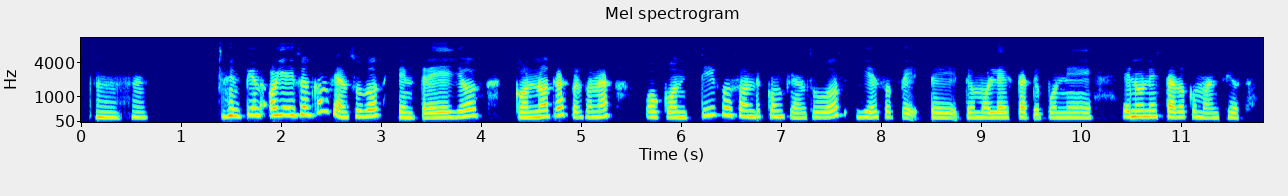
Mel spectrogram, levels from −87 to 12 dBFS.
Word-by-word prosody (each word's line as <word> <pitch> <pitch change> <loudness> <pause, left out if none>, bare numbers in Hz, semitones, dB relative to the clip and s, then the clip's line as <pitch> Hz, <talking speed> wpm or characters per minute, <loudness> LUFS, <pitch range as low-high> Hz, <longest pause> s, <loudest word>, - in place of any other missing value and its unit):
Ujú. 200 0 -3 0.8
Entiendo. 270 +2 +1
Oye, 290 +1 +6
¿y 285 - +2
son 305 0 +4
confianzudos 245 - +2 0.2
entre 195 -1 0
ellos, 225 +6 +1 0.3
con 205 +1 +3
otras 270 +5 +5
personas, 215 +2 +1 0.3
o 210 0 0
contigo 230 - -1
son 230 -2 +2
de 225 - -4
confianzudos 210 +1 -2
y 210 -1 -2
eso 215 +1 -3
te 180 - -4
te 190 -1 -2
te 195 - -3
molesta, 195 +1 +1
te 170 - -6
pone 195 0 -4 0.3
en 225 +1 +4
un 235 0 +4
estado 210 -3 +2
como 210 -4 -3
ansiosa? 185 0 -6
210 Hz, 145 wpm, -25 LUFS, 195-235 Hz, 0.8 s, Oye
